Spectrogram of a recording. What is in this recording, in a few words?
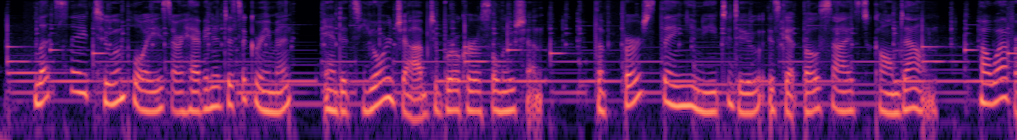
Narration Informative confident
